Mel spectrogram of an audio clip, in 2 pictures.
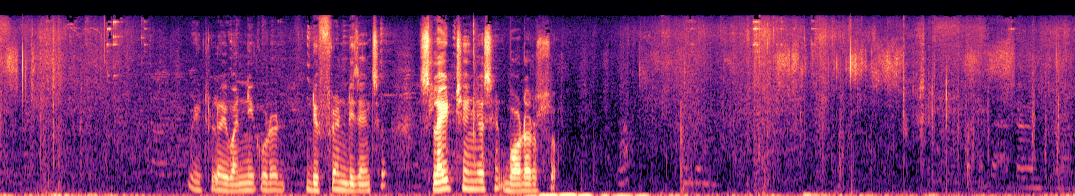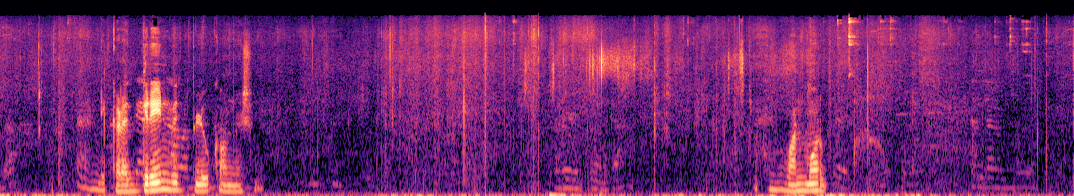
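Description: Silk fabric rustles as it is unfolded and spread out.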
